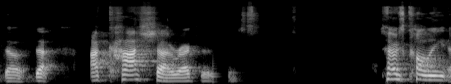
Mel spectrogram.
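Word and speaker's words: Akashic: Yeah, the records, I want to say it right, the Akasha records. I was calling it Ashanti.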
